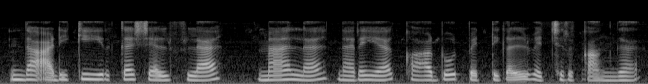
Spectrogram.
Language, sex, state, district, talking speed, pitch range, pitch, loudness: Tamil, female, Tamil Nadu, Nilgiris, 90 wpm, 200-225 Hz, 215 Hz, -23 LUFS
